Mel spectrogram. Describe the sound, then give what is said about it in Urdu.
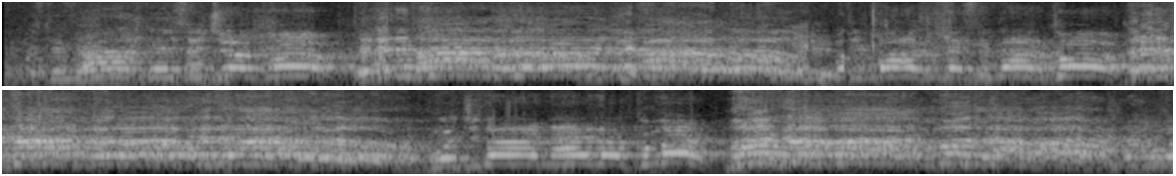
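Protesters in Qila Saifullah chant slogans for their demands after a death in custody; many voices shout in unison in three long rhythmic bursts, each followed by a short pause. “مظاہرہ شرکا نے اس موقع پر اپنے مطالبات کے حق میں نعرے بازی بھی کی۔”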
